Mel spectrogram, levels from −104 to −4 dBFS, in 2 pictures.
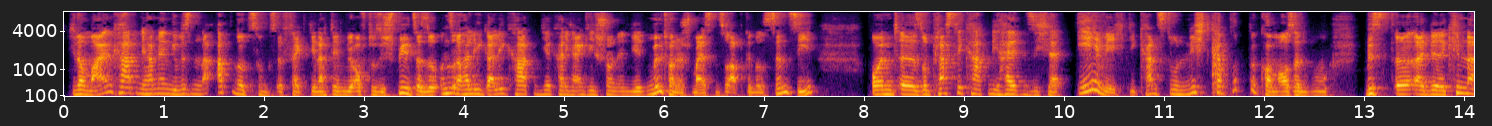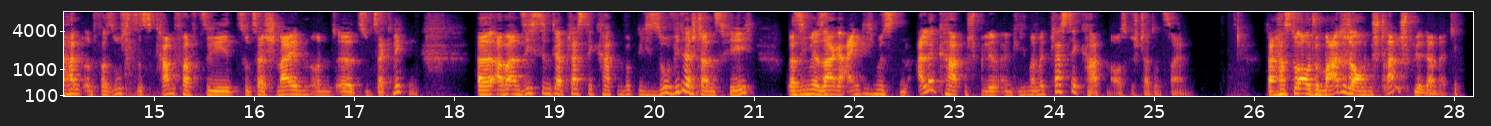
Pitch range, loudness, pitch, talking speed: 130-170 Hz, -23 LUFS, 150 Hz, 205 wpm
